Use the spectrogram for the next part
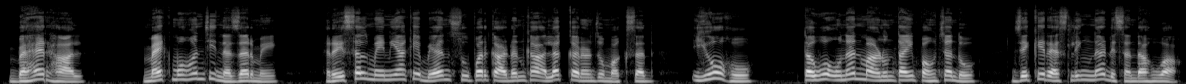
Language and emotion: Sindhi, neutral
